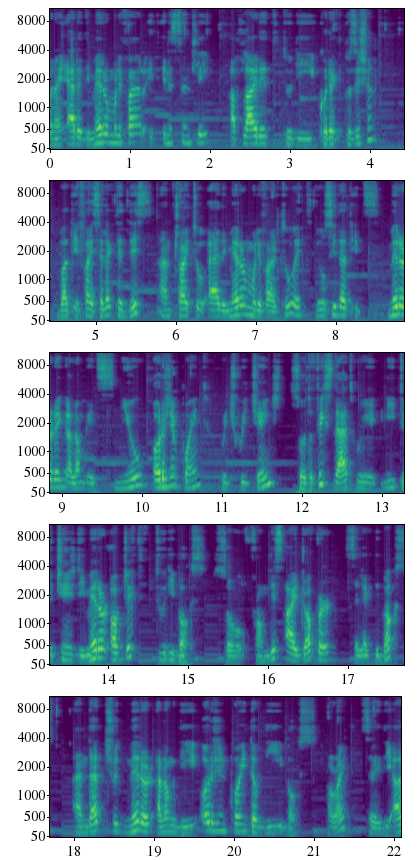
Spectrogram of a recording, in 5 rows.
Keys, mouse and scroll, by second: 1.0-4.5 middle drag, 4.5 alt+a, 4.8 click, 5.2-5.9 shift+middle drag, 5.9-7.5 drag, 7.5-10.1 shift+middle drag, 10.3-12.4 shift+middle drag, 14.2 click, 16.4 click, 20.9 middle click, 21.1 alt+a, 21.1-21.6 middle drag, 21.6 click.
